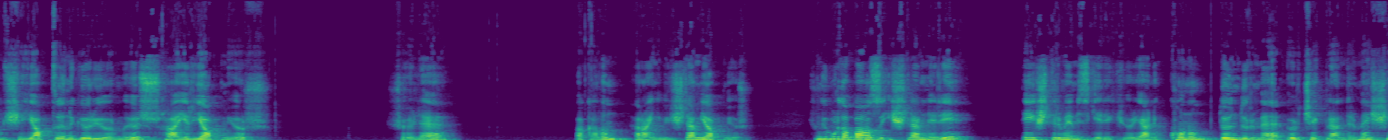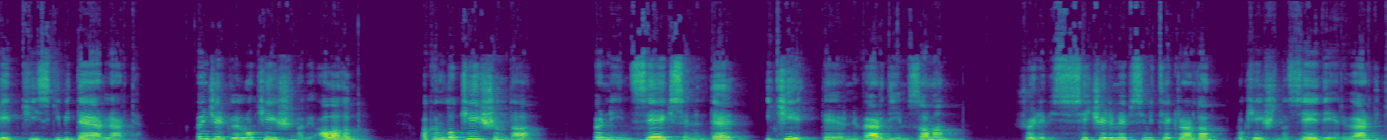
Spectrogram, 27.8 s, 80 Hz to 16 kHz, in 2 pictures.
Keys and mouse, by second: 1.5 click, 2.8-3.5 middle drag, 5.8 click, 15.7 click, 16.7 click, 17.4-17.9 middle drag, 18.9 shift+middle click, 20.5-22.9 drag, 24.1 q.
